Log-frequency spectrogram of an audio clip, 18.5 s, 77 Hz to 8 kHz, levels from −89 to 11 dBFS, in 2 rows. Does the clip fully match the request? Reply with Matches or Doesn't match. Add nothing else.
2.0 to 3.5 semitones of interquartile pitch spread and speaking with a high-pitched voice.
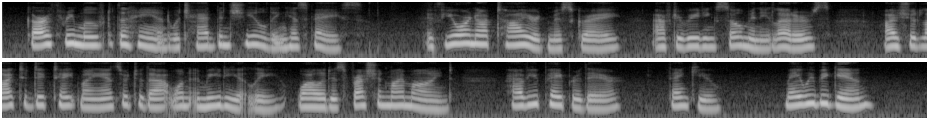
Matches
